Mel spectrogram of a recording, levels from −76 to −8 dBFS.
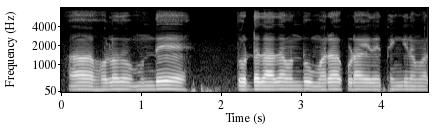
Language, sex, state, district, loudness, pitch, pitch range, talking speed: Kannada, male, Karnataka, Koppal, -17 LUFS, 125 Hz, 120-130 Hz, 130 wpm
